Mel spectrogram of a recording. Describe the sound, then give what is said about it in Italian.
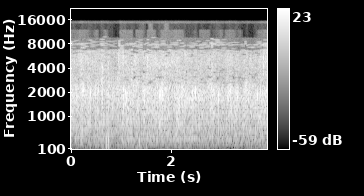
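Audience applause for the former mayor of Cerveteri: dense, steady clapping that stays loud and even for the whole stretch, with no voices standing out above it. “a cui chiederei di fare un applauso”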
